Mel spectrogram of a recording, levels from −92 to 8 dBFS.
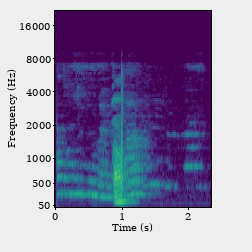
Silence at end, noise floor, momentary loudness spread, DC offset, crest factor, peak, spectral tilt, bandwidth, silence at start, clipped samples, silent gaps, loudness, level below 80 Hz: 0.15 s; -50 dBFS; 23 LU; under 0.1%; 26 dB; -4 dBFS; -6 dB/octave; 7.8 kHz; 0 s; under 0.1%; none; -29 LUFS; -60 dBFS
